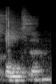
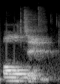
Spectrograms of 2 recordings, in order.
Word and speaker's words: Olton: It's Olton, Olton. like Holton without the H.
